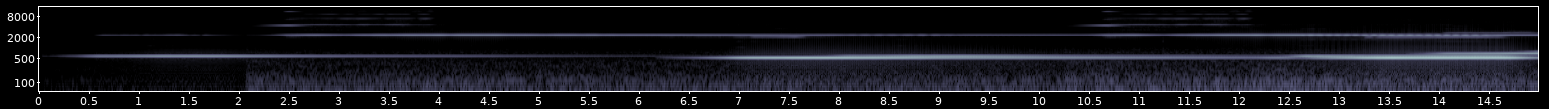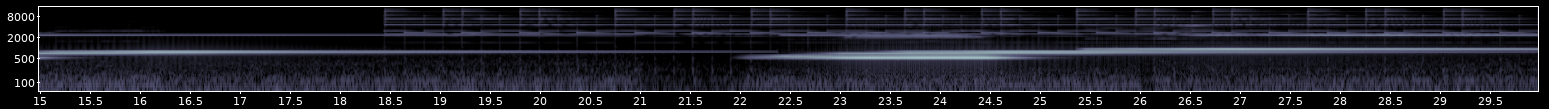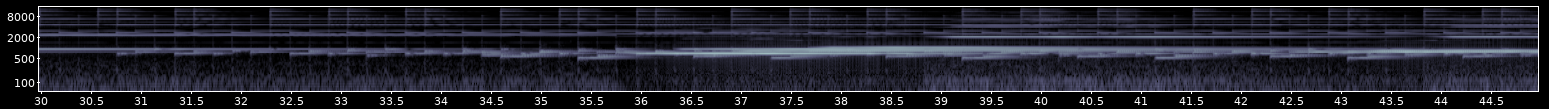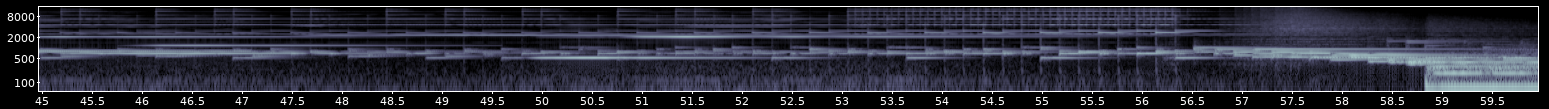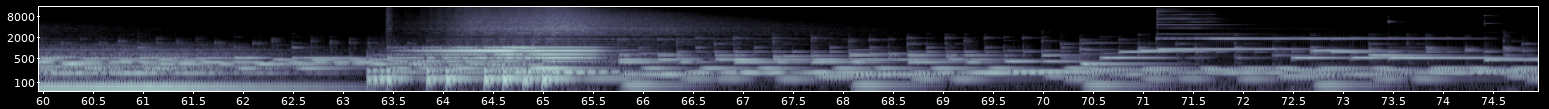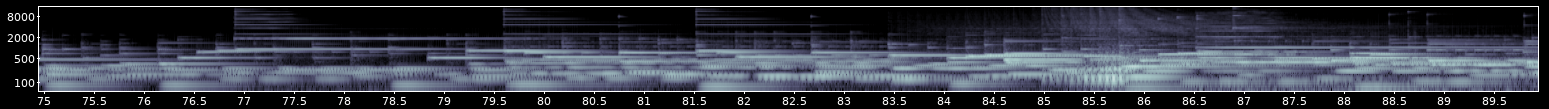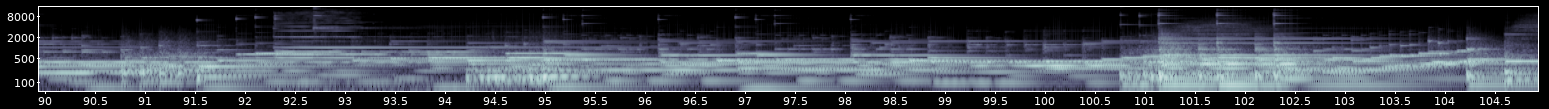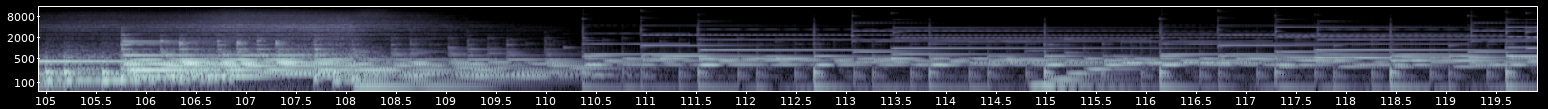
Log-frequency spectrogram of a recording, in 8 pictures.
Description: Genre: Percussion Ensemble
# of Players: 11
Bells/Xylophone
Vibraphone 1
Marimba 1 (5-octave)
Marimba 3 (5-octave), Rain Stick
Timpani (4)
